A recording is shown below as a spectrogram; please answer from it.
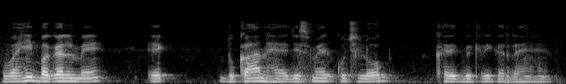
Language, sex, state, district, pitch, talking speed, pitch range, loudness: Hindi, male, Jharkhand, Ranchi, 140 Hz, 150 wpm, 130-145 Hz, -19 LUFS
